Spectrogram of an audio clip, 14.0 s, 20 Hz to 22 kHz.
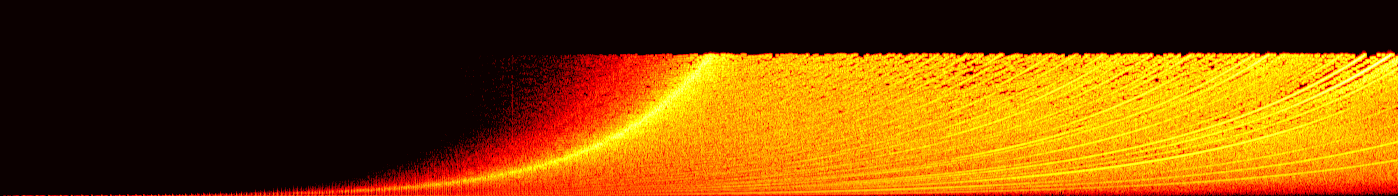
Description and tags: Riser Pitched 04
Riser made with Massive in Reaper. Eight bars long.
dance, edm, percussion, synth, techno, trance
